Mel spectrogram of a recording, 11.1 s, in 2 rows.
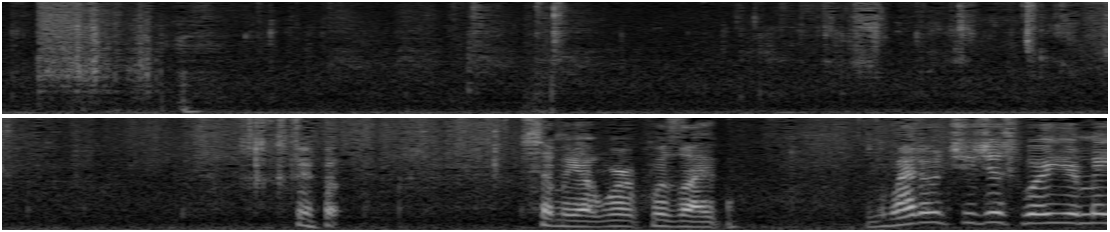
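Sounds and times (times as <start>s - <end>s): low steady hum: 0.0s - 11.0s
person chewing food: 0.8s - 6.9s.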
